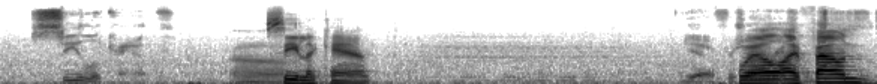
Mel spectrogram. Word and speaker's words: coelacanth: learned it is not what's it how's it pronounced coelacanth silicon yeah well I found the Sela Camp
